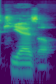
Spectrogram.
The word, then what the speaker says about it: chiesa: If you're making reference to an Italian church, the way to say it is chiesa, is the Italian word for church. Thank you very much. Chiesa.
